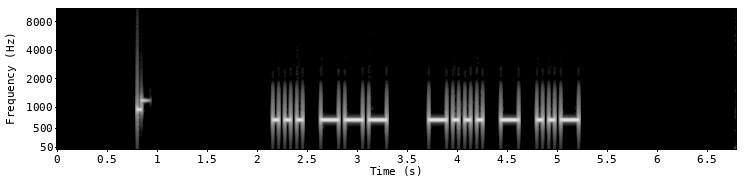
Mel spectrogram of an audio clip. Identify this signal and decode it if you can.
Morse code, heard as a keyed tone, about 20 wpm, 700 Hz. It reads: SO BTU
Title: Common QSO Phrases 20wpm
